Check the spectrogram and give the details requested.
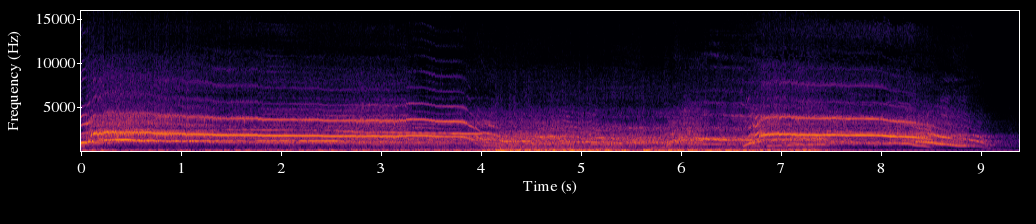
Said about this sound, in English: Is your chance to cathartically scream with us in 3, 2, 1.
